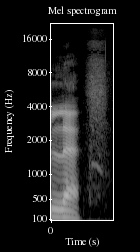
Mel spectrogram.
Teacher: ल के उच्चारण की बात करेंगे तो ये कहाँ से उच्चारित होता है, दंत की सहायता से उच्चारित होता है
